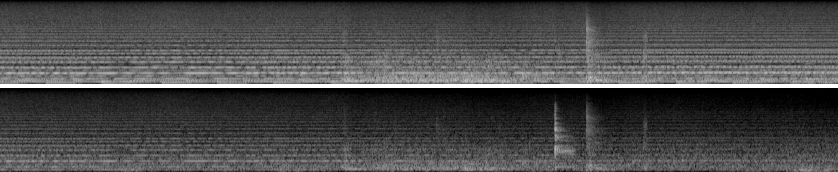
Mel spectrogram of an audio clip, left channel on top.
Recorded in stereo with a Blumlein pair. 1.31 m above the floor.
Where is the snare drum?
40° right.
